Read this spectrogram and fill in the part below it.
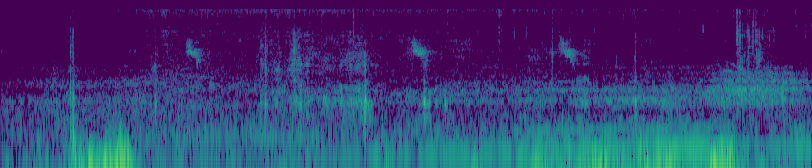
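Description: A pot of broth simmers and bubbles over a fire.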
